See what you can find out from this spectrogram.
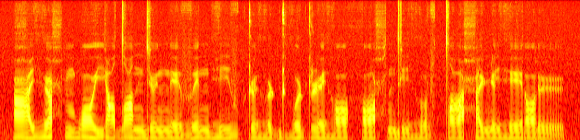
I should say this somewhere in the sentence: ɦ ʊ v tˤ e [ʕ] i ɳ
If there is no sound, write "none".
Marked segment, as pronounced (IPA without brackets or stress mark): ħ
